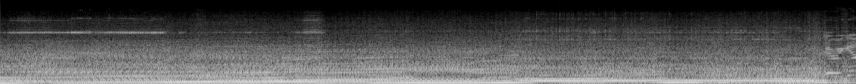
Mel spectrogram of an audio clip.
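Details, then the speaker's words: Cummins 4BT diesel in Bullnose Ford: low drone wavers and sags unevenly, revs dipping as if about to die; owner suspects injection pump/high-pressure pump problem, piston shows slight scoring. "oh she's gonna die [Music] I think high-pressure pump and the injection pumps going"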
